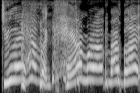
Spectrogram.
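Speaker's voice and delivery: high, loud, outraged squeal. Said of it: "She was like".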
